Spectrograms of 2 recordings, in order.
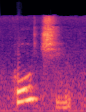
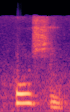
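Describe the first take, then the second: First: The middle sound is a hard ch. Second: The middle sound is a soft sh.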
